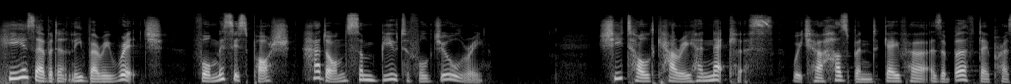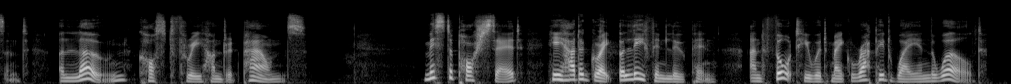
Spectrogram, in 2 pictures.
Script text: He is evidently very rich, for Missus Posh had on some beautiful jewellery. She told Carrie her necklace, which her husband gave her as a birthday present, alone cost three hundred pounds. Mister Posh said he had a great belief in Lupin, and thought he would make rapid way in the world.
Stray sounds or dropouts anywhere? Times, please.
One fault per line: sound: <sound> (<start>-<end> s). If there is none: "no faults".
no faults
